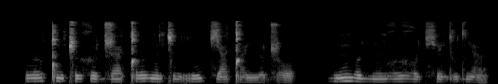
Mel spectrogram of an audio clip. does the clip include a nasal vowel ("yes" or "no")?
yes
